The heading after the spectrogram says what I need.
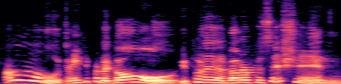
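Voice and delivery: put-on squeaky gratitude; high-pitched thanks. Gamer thanking for the goal, high-pitched thanks. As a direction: lift the voice high as you thank them.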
